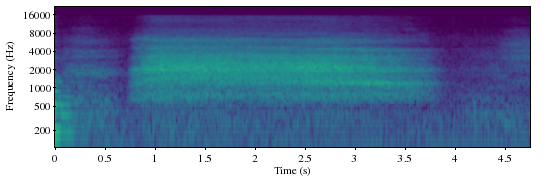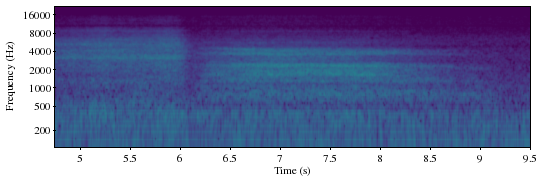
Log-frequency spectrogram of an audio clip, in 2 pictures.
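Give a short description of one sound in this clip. A woman breathes out slowly and audibly.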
